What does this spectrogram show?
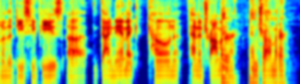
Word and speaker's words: penetrometer: They're running, you know, one of the DCPs, dynamic cone penetrometer. Penetrometer. Okay. I always add an extra syllable in there.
